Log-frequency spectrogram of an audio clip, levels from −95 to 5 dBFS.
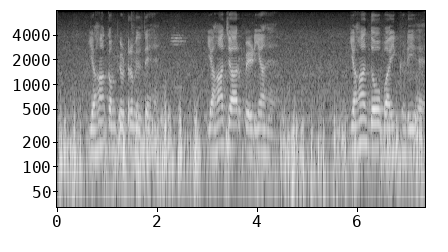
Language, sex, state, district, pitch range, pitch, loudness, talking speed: Hindi, male, Rajasthan, Bikaner, 145-165 Hz, 150 Hz, -16 LUFS, 105 wpm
